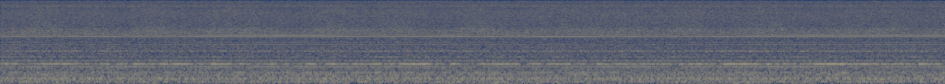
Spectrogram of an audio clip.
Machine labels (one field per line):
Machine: pump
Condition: normal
